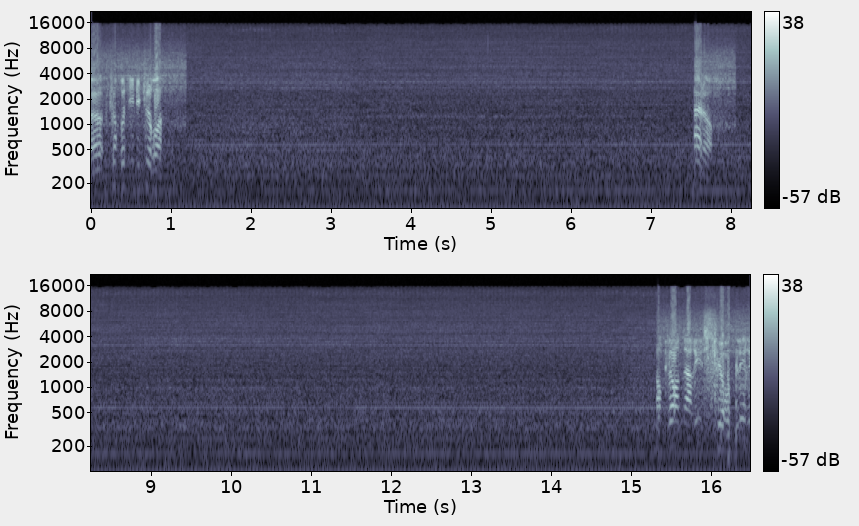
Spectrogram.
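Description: A small plane's engine drones steadily inside the cabin.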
